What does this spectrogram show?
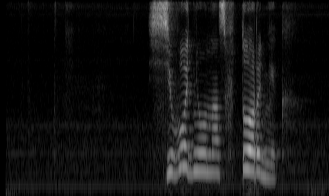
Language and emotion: Russian, positive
